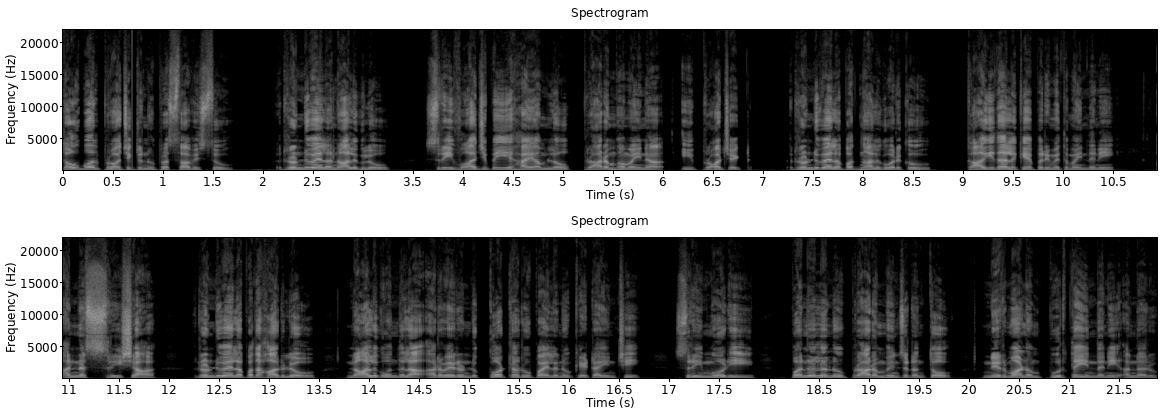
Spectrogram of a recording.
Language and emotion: Telugu, neutral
